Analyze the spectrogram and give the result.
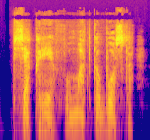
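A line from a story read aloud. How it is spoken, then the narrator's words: Muttered. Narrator (Russian): пробормотал пан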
